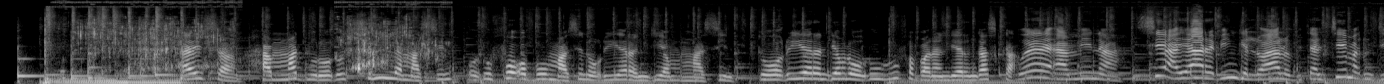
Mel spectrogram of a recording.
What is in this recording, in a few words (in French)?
Spot radio sensibilisation fufulde; sensibilisation sur le diabete de lenfant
